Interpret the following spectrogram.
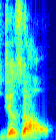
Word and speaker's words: Zhaoze: It's Zhaoze. Well, ZH is J. J. Okay. So we'll say Jen. Zhaoze. Oze. Oze. Okay, it's Jazal.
